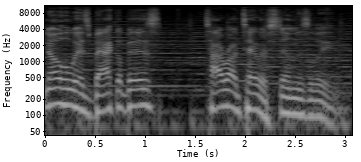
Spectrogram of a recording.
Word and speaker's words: Tyrod: He was like, I just kind of let people roll with it, but it's Tyrod. Tyrod.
